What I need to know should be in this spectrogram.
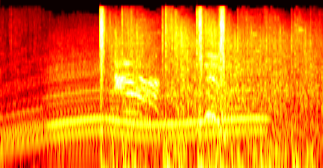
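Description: A car crashes with a loud bang.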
